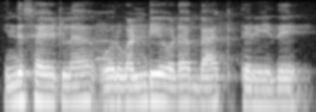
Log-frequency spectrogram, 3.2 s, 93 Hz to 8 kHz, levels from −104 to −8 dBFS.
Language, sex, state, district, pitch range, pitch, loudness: Tamil, male, Tamil Nadu, Kanyakumari, 125-135 Hz, 130 Hz, -17 LUFS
